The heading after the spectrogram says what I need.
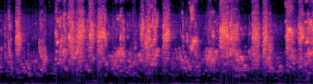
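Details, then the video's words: Finches chirping as they play: pulsing bursts of sharp high tweets, some clear whistled notes, about two or three bursts each second. "Beautiful Birds Chirping Sounds | Cute Finches Playing"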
